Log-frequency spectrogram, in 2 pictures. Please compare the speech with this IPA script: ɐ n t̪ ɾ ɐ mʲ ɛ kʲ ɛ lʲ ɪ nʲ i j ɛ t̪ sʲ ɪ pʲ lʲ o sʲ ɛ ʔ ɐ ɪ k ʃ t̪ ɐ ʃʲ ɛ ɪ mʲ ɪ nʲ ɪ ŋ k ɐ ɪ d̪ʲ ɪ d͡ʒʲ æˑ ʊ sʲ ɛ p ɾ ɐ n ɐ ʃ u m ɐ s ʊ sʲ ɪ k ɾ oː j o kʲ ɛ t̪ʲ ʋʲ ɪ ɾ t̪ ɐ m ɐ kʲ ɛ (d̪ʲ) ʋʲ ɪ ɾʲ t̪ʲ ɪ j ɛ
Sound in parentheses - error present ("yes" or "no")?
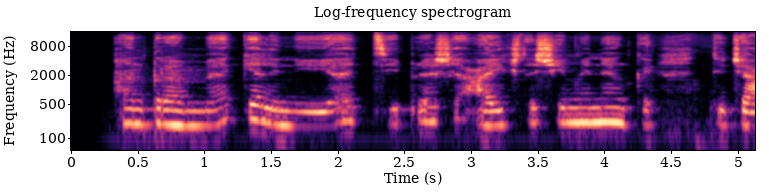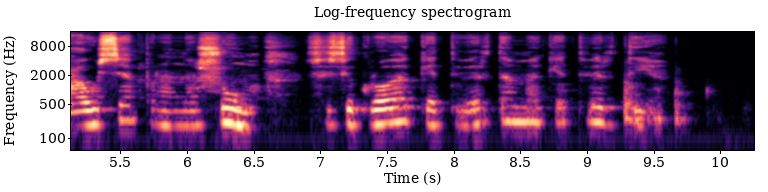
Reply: yes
